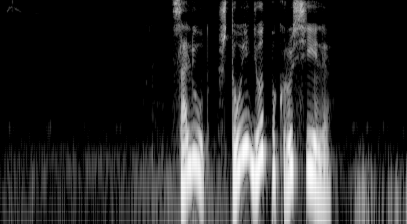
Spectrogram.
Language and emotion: Russian, positive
